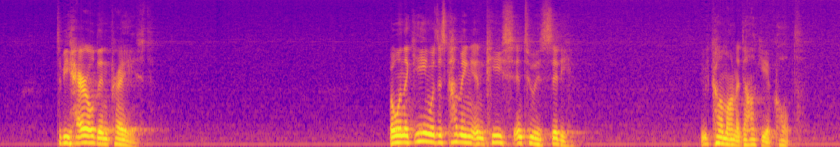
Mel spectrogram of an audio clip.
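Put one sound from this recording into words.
A man speaks calmly through a microphone in a large echoing hall, with pauses between phrases.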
